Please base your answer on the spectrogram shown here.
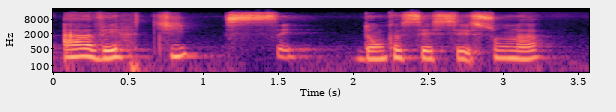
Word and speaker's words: avertissez: Mais ici il a un double S. Donc avertissé.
